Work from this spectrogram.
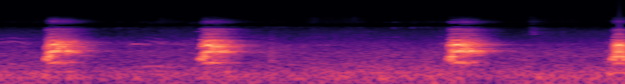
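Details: A dog barks while a round-foreheaded crow sits on the left side of a veranda; four loud, abrupt barks roughly every second, with quiet hiss between them.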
